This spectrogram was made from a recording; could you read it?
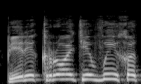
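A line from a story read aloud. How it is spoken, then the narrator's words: Shouting again. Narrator (Russian): вновь закричала Сински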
